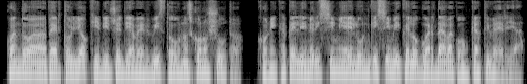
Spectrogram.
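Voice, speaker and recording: A man reading a novel aloud as narrator, in a steady, measured way. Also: fairly low pitch, husky, no room sound, clean studio sound. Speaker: audiobook narrator. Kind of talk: scripted narration.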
